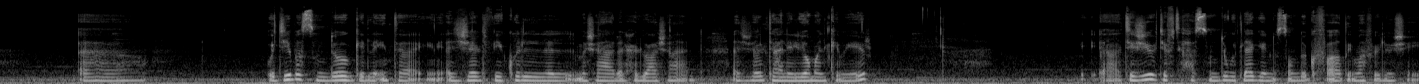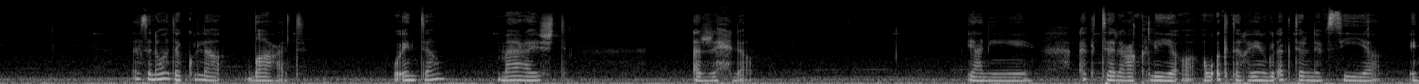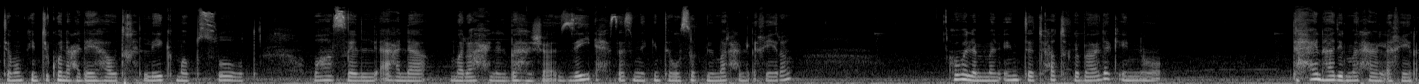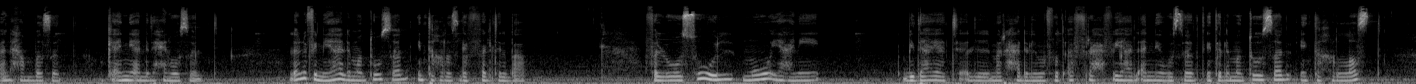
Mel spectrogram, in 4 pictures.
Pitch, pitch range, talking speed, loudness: 180 Hz, 170-195 Hz, 110 wpm, -28 LUFS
